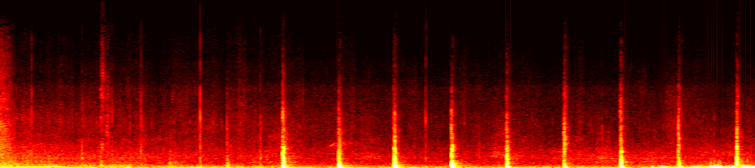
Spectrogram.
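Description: Footsteps tap steadily on stone steps.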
